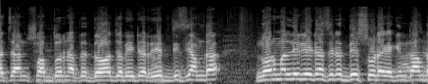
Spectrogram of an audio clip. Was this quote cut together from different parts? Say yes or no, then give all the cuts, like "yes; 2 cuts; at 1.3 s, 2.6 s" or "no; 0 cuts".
no; 0 cuts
